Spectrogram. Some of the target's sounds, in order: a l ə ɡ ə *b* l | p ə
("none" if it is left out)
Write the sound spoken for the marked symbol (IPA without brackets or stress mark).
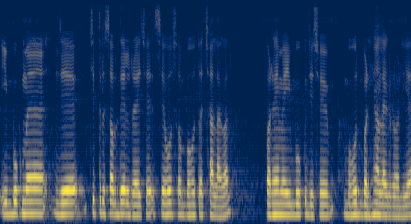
none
